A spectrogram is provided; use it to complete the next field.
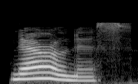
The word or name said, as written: narrowness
